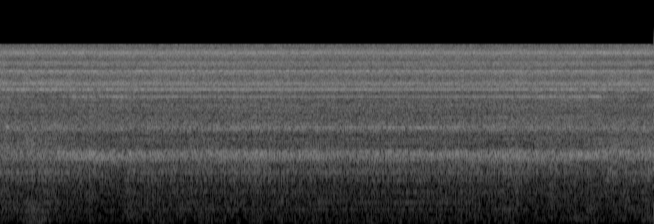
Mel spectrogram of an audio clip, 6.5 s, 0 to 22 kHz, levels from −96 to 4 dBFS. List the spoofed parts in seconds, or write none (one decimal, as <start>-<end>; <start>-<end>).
0.0-1.4; 5.3-6.5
